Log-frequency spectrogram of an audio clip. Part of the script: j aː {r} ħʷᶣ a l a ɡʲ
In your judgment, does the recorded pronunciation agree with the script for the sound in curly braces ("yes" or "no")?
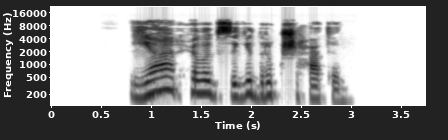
yes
